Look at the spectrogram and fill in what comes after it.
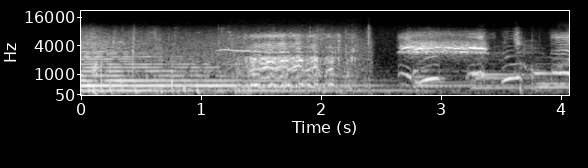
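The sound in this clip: Horses being ridden away, with clip-clopping hooves and several whinnies and neighs, some high and wavering, rising over a steady tonal background.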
